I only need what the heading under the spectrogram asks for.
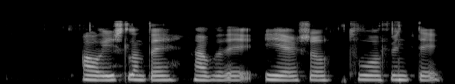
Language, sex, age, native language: Icelandic, female, 13, Icelandic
